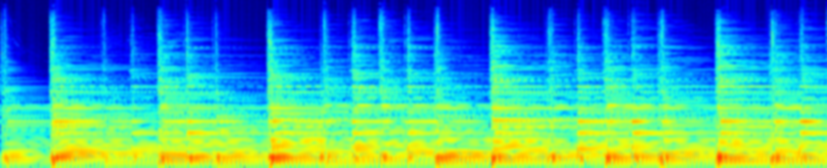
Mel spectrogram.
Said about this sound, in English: So slowed down, that sounds like this. I'll just do it on one chord so you can hear it nice and clear.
